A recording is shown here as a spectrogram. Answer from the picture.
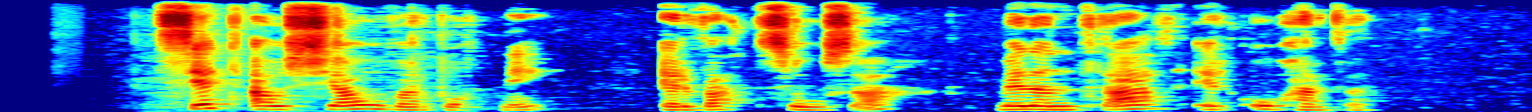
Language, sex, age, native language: Icelandic, female, 20-29, Polish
